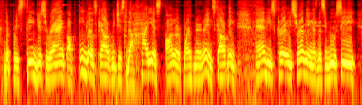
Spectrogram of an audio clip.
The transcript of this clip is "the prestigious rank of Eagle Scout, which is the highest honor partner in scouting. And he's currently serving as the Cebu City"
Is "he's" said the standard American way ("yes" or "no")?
no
